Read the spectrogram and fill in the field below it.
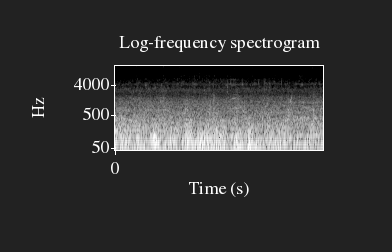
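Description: A pushchair's wheels roll over paving nearby.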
